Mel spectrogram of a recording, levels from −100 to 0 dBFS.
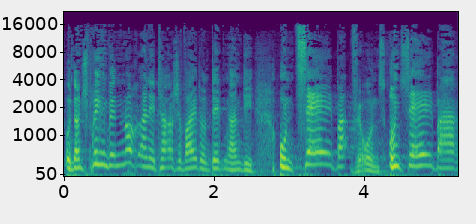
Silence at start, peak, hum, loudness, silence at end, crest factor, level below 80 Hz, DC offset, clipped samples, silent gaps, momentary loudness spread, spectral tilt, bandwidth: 0 s; -2 dBFS; none; -21 LUFS; 0 s; 20 dB; -46 dBFS; under 0.1%; under 0.1%; none; 8 LU; -5 dB/octave; 16.5 kHz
